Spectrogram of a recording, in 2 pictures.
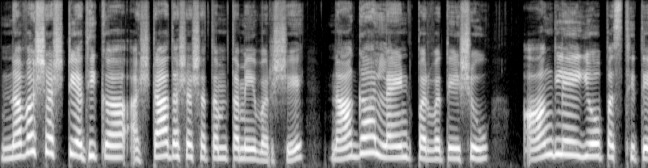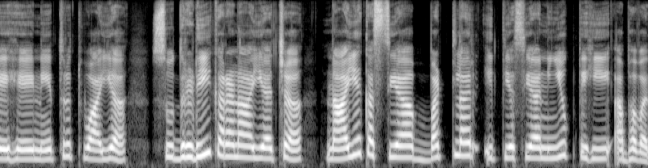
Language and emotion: Sanskrit, neutral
